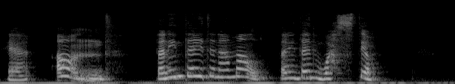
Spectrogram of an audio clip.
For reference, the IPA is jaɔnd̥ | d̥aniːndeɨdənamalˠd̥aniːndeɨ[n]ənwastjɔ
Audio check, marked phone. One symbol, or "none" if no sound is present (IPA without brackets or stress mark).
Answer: d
